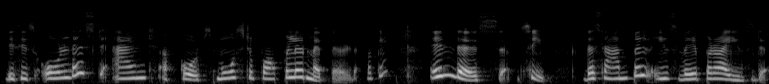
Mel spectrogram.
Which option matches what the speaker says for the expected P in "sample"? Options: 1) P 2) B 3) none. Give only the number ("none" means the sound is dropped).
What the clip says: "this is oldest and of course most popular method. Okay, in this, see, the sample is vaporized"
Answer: 1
